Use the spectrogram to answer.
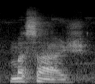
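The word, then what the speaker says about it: مساژ: مساج حالانکہ وہ انگریزی کا لفظ ہے مساج، لیکن اس کا تلفظ بھی مساج نہیں ہے، مساج ہے.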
